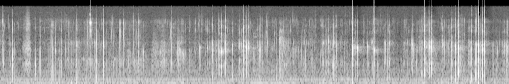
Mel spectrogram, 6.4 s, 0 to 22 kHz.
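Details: Two 3.5-month-old Maltese puppies, one female and one male, eat dry kibble for the first time instead of their usual soaked food, giving sharp, irregular crackling bites in quick bursts.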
